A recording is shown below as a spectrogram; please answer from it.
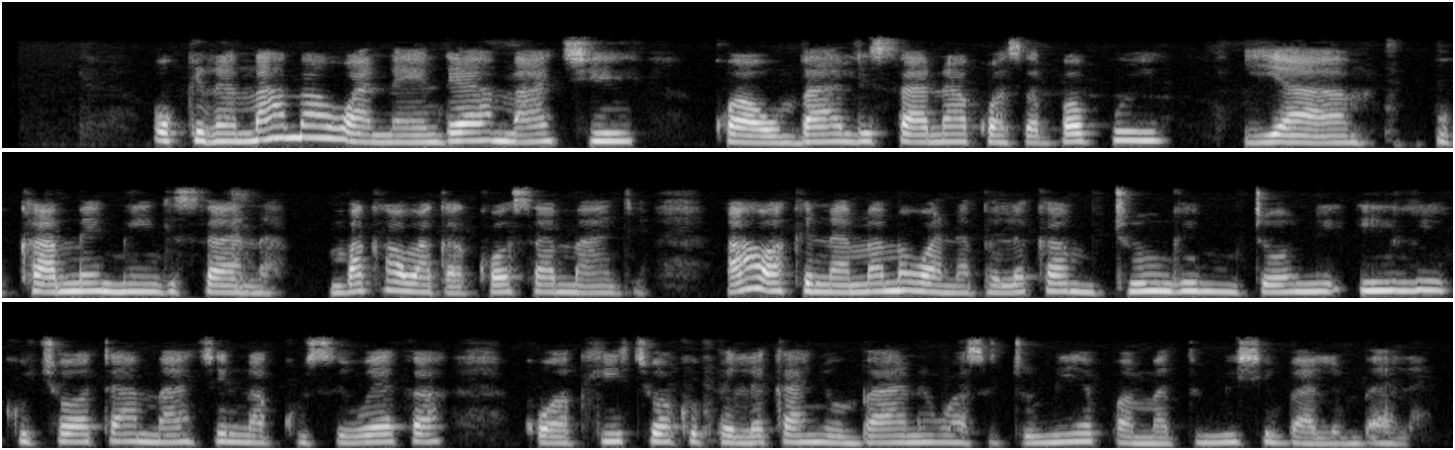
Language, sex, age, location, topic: Swahili, female, 25-35, Nakuru, health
